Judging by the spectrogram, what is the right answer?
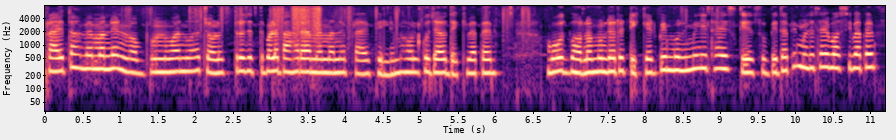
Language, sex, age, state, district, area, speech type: Odia, female, 30-45, Odisha, Puri, urban, spontaneous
